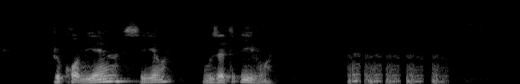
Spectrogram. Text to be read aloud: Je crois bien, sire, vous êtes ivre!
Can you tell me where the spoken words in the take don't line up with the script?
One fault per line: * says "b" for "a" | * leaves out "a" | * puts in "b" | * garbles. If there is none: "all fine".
all fine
